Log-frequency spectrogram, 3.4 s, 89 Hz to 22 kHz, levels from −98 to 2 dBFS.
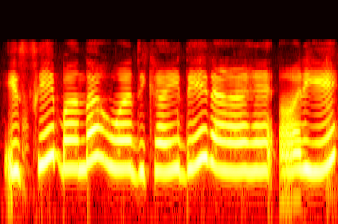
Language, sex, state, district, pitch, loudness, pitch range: Hindi, female, Himachal Pradesh, Shimla, 350 Hz, -11 LUFS, 335-405 Hz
